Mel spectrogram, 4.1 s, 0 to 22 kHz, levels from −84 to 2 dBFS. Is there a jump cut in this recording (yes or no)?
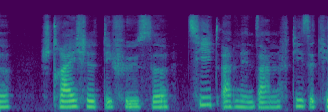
yes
